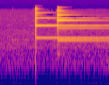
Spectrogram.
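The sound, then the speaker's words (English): A doorbell rings with two bright chime strikes in quick succession, a ding-dong whose clear tones hang on and slowly decay, with no talk. “Please, could you ring the bell once more? I will.”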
